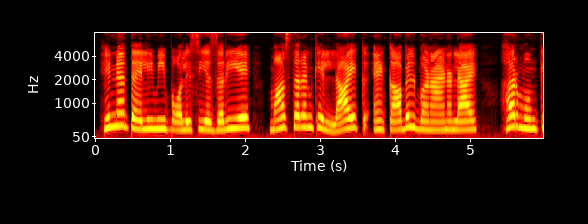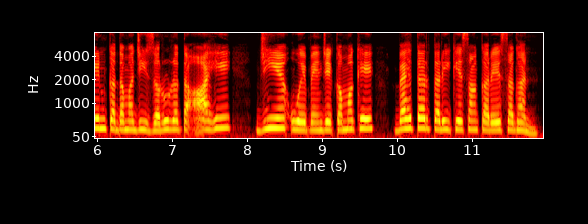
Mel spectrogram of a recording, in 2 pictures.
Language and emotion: Sindhi, neutral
